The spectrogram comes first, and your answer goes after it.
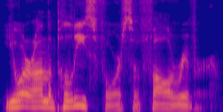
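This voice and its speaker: Trial audio drama: methodical Victorian prosecutor played by a man, mid-pitched, highly animated inflection. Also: moderate pace. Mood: formal, methodical. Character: methodical male prosecutor questioning witnesses in 1890s courtroom. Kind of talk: dramatized reading of a trial transcript.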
